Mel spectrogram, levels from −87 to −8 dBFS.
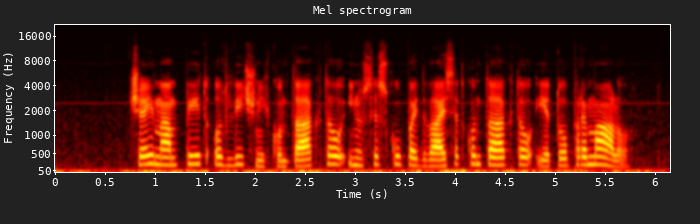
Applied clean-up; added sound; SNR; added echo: none; none; none; none.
